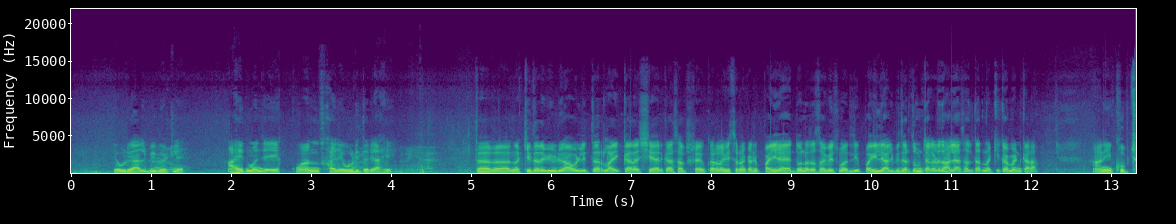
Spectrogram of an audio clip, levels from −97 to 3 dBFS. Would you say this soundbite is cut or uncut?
uncut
